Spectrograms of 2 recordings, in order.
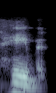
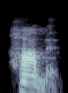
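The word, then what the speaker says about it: Haman: our Jewish holidays so the bad guy in the porm holiday is hmon or we pronounce him Hamman and uh you could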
